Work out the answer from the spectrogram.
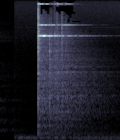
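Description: A key drops onto the floor with a single bright metallic clink that rings briefly and then fades away.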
